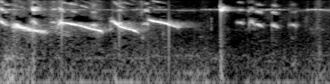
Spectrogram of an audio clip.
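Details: Trinca-ferro (green-winged saltator) singing to get a cold bird singing: four bright whistled phrases, each gliding steadily downward, followed by a sharp click and several soft chip notes, with a thin steady high tone behind.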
